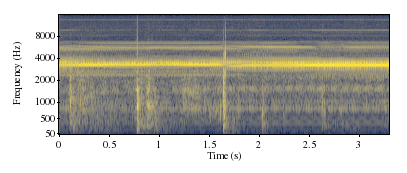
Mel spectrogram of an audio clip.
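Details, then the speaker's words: AC evaporator coil leak search, system low on refrigerant: the leak detector gives a steady piercing high alarm with a few knocks behind it; after zeroing and retesting the same spot it proved a false positive. "see now that was a indication of a false positive reading"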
